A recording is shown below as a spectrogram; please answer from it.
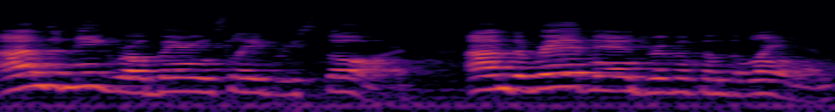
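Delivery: plain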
